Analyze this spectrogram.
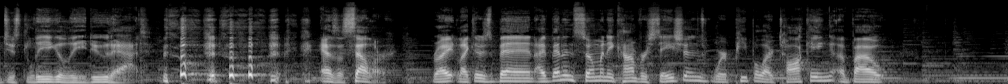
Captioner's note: laughs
